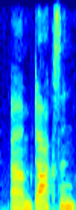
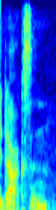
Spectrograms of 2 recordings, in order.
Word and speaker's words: dachshund: Dachshund, being a German word, will naturally be pronounced differently in German versus English. But if you're English, you can just say dachshund.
